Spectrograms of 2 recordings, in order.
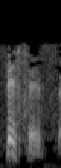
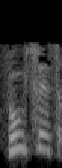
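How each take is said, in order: First: The first vowel sounds like 'ee'. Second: The first vowel sounds like 'oo'. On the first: This follows the modern scholars' usual pronunciation. "I could say physis, and that would probably be more recognizable" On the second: This follows the speaker's own view of the old vowel. "So I pronounce it like a U"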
